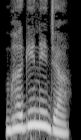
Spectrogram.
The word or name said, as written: ಭಗಿನಿಜ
